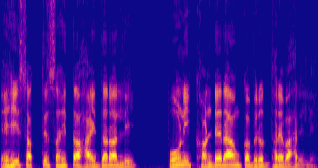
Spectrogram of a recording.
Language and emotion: Odia, neutral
